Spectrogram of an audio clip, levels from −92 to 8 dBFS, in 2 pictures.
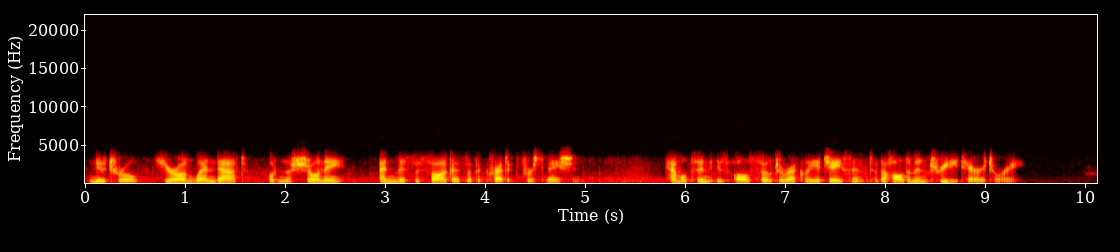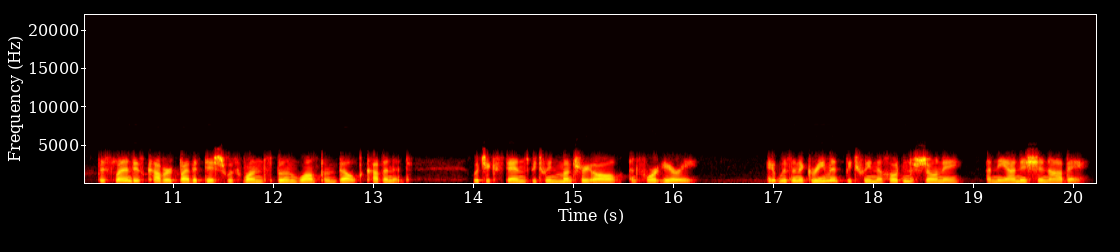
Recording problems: phone-call audio; nothing above 3.5 kHz
traffic noise; faint; throughout; 25 dB below the speech

